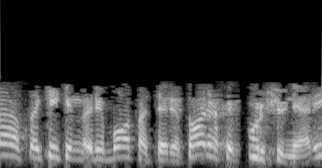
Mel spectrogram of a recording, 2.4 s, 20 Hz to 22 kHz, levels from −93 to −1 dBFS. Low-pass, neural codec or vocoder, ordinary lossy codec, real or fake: 3.6 kHz; none; MP3, 16 kbps; real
